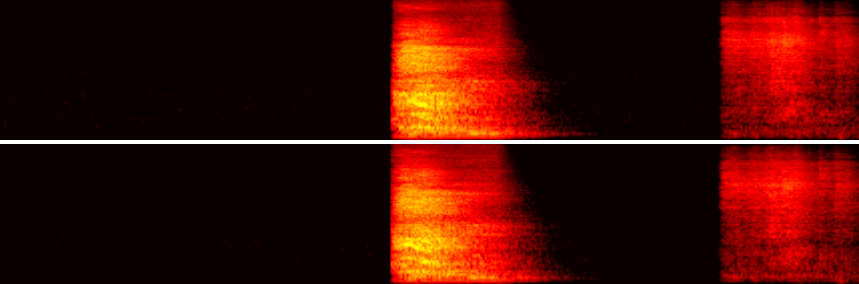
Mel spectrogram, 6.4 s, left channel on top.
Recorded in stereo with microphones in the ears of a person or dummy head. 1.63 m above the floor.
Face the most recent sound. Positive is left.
turn(degrees=-25)  # may be behind; listen again after turning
